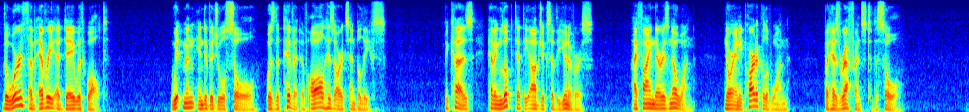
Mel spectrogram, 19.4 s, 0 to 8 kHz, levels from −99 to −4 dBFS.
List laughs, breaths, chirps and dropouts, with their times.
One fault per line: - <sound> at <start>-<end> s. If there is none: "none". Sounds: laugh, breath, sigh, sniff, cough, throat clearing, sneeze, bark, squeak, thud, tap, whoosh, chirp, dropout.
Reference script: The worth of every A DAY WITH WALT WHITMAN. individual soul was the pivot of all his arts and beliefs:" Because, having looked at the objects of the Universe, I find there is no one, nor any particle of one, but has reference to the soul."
none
